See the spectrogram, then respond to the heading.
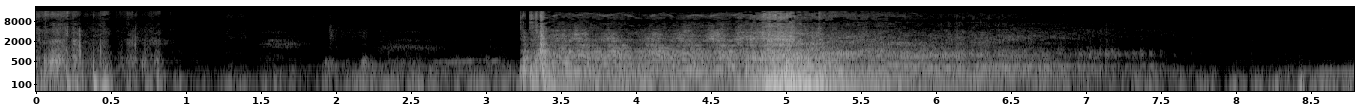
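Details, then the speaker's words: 1971 Ford F100 V8 on a small battery. The starter drags the engine over sluggishly in a short labouring burst that fades without catching. Slow cranking; owner suspects the tiny battery. "Didn't sound too good. Okay, could, then again, it could literally just be this battery. Because, I mean, look how tiny it is."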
